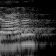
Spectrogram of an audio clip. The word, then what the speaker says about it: Ada: How you say it? Is it Ada? Yeah, Ada.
